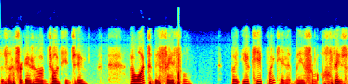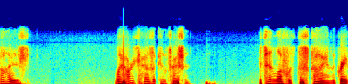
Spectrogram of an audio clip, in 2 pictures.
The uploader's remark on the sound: ACIM Daily Conference Call.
